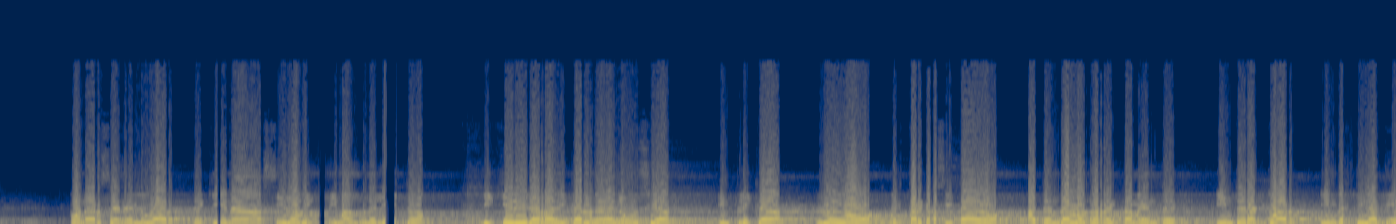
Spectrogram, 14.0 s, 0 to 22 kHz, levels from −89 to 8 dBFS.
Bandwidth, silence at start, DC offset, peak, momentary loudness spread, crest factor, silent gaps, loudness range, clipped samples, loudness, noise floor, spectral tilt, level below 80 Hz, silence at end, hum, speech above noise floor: 15 kHz; 0.25 s; under 0.1%; -8 dBFS; 8 LU; 10 dB; 3.88-3.93 s; 3 LU; under 0.1%; -19 LUFS; -46 dBFS; -6.5 dB/octave; -58 dBFS; 0 s; none; 28 dB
